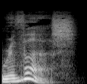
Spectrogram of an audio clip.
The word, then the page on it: reverse: British English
